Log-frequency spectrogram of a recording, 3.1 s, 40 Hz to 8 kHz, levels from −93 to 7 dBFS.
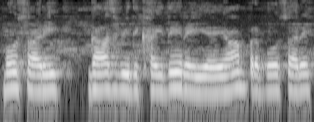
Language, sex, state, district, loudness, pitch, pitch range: Hindi, male, Haryana, Charkhi Dadri, -13 LUFS, 160 Hz, 155-170 Hz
